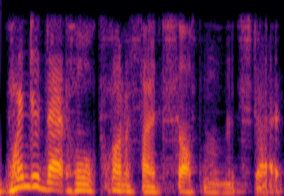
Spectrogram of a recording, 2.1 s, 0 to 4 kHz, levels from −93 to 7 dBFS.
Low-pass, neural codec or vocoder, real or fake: 3.6 kHz; codec, 44.1 kHz, 1.7 kbps, Pupu-Codec; fake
